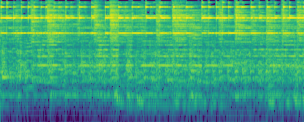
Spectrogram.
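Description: Brass puja hand bell rung rapidly and continuously during the aarti lamp-waving, its high ringing tone held throughout, over traditional music.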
